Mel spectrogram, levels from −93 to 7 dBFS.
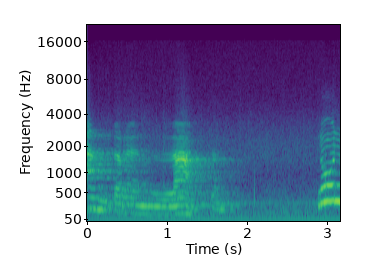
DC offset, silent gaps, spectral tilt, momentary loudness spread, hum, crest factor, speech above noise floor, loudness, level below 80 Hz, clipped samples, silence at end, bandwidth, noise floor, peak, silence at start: under 0.1%; none; -7.5 dB/octave; 25 LU; none; 16 dB; 22 dB; -23 LUFS; -46 dBFS; under 0.1%; 0 s; 6.4 kHz; -43 dBFS; -6 dBFS; 0 s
